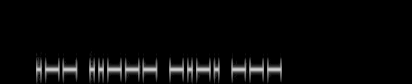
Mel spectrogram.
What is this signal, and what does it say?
Morse code, heard as a keyed tone, about 29 wpm, 700 Hz. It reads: W2CO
